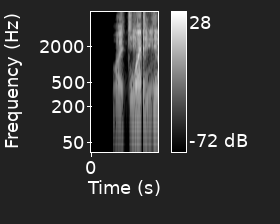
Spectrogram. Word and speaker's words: Waititi: Taika Waititi? Did I say it right? It's Waititi. Okay. – Yeah. No, the first part you got right.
